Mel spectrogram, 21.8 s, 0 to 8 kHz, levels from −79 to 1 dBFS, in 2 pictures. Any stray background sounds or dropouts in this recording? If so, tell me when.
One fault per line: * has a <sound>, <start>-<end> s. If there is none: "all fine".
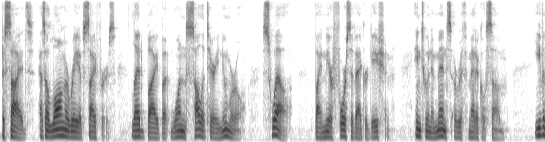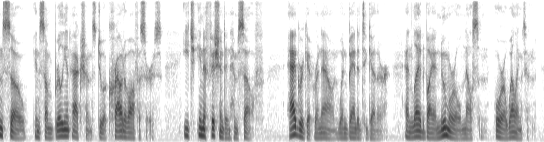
all fine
